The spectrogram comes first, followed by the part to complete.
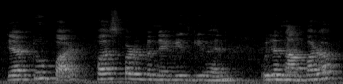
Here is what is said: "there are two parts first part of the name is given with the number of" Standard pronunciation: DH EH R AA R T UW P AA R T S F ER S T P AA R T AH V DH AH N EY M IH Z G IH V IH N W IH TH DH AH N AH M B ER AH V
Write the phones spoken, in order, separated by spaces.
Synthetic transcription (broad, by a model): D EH AA R T UW P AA R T F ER S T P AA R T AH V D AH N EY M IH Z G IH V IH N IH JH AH N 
